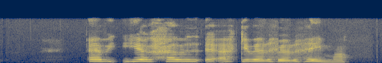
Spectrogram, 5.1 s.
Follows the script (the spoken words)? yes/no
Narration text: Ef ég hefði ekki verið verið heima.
yes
